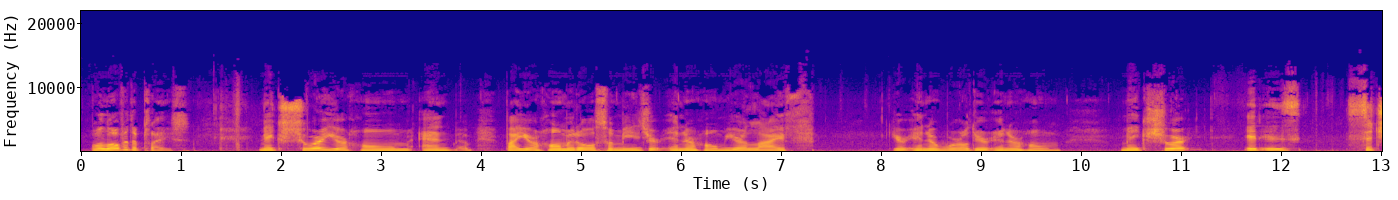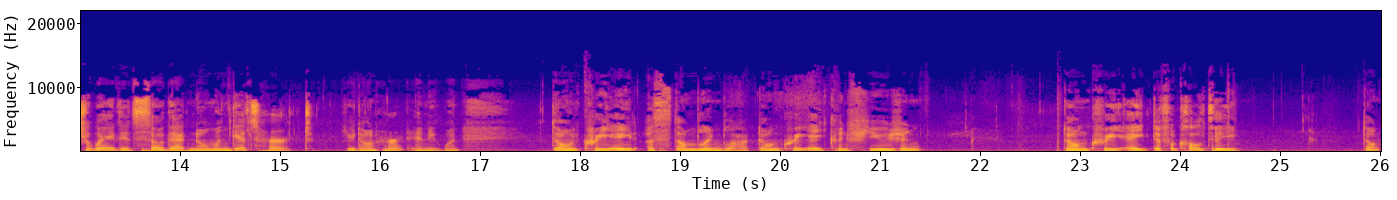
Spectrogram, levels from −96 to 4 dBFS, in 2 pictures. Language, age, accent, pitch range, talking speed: English, 60-79, American, 175-210 Hz, 120 wpm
